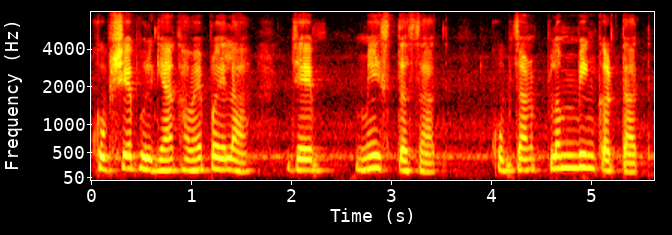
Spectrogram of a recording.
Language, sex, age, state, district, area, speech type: Goan Konkani, female, 45-60, Goa, Canacona, rural, spontaneous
